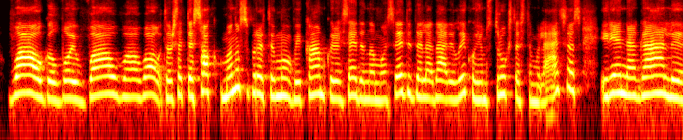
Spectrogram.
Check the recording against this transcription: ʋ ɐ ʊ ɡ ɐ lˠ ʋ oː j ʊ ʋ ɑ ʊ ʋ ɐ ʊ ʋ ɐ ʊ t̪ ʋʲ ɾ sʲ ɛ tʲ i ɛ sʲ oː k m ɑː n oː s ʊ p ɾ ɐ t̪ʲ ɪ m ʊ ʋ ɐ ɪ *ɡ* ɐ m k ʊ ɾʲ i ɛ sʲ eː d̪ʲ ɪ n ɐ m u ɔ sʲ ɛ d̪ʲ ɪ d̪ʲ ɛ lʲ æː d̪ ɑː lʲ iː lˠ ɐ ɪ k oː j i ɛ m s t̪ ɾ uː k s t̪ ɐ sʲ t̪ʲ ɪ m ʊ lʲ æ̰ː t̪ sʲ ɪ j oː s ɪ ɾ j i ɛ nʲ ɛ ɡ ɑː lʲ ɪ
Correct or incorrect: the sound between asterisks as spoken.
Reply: incorrect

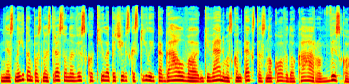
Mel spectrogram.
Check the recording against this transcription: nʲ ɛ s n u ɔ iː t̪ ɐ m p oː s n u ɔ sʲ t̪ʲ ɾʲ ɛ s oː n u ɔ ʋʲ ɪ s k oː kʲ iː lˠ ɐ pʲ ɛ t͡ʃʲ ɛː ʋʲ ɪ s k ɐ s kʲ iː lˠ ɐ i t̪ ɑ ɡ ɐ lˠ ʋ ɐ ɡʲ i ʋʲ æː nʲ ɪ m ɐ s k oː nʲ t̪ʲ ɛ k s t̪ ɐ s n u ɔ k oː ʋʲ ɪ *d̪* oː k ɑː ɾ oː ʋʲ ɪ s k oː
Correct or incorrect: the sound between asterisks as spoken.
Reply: correct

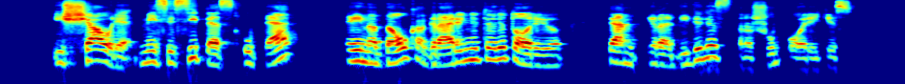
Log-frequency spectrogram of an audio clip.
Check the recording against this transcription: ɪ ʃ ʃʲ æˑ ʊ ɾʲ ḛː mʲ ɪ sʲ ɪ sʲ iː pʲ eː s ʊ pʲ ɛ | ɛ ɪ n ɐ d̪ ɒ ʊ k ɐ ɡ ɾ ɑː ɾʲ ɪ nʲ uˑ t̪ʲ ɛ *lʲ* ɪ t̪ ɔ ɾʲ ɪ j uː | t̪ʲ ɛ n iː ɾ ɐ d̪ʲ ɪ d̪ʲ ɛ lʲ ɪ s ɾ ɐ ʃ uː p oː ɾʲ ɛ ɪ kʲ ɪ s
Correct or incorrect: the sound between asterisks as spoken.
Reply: incorrect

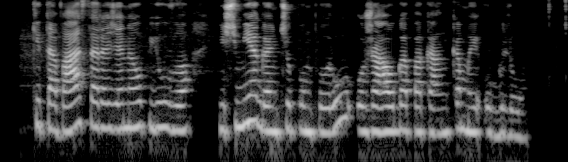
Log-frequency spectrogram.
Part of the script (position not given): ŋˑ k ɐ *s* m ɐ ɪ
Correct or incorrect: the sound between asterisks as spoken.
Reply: incorrect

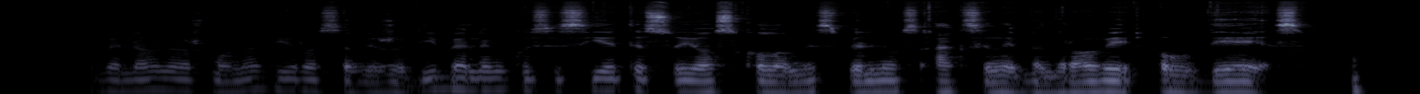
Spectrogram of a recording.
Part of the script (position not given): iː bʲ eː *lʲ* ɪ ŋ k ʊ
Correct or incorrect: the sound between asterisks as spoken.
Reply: correct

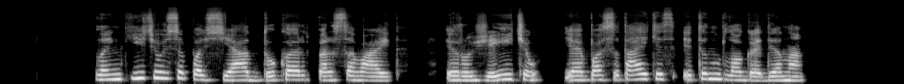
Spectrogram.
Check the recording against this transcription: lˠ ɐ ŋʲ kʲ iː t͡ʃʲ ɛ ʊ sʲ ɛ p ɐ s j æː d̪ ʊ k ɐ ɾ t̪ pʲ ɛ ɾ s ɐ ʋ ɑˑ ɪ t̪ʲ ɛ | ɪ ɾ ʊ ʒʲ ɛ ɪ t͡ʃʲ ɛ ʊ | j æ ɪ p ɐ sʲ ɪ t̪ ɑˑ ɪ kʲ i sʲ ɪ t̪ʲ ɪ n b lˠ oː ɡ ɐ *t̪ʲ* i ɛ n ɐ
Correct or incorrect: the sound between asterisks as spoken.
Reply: incorrect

